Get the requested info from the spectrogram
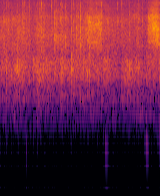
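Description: Congregation applauding.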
